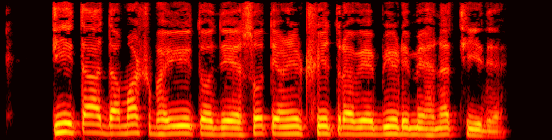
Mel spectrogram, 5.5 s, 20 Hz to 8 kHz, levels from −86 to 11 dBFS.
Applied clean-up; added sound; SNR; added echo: none; none; none; none.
